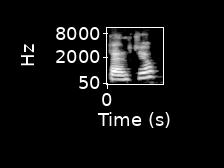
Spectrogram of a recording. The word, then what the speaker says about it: Peltier: coefficient and uh okay peltier coefficients pronounced peltier peltier coefficient and the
